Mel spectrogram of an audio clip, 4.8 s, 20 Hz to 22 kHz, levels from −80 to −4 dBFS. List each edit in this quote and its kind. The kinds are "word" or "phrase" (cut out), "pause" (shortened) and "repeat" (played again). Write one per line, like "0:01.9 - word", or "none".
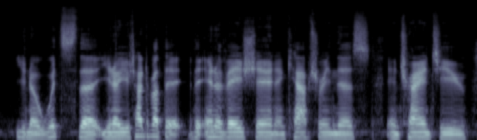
0:01.9 - word
0:03.8 - pause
